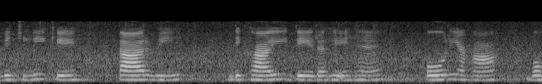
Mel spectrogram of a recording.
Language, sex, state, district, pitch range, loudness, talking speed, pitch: Hindi, female, Haryana, Rohtak, 205-220 Hz, -21 LUFS, 110 wpm, 210 Hz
